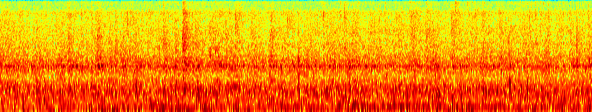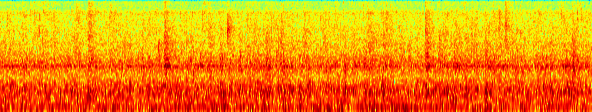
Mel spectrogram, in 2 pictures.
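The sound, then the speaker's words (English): Steady rain, a quiet continuous hiss with scattered sharper drop sounds throughout. “I invite you to explore this now via the sound of rain.”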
